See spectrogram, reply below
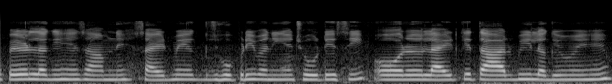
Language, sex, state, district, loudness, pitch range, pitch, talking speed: Hindi, female, Uttar Pradesh, Jalaun, -22 LUFS, 220-230 Hz, 225 Hz, 195 wpm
